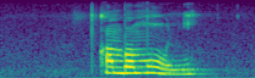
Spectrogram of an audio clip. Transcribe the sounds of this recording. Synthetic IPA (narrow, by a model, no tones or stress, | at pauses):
kʰɔmbɔmuːni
